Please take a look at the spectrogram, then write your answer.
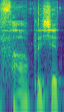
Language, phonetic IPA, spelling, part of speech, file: German, [ˈfaʁplɪçə], farbliche, adjective, De-farbliche.ogg
- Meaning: inflection of farblich: 1. strong/mixed nominative/accusative feminine singular 2. strong nominative/accusative plural 3. weak nominative all-gender singular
